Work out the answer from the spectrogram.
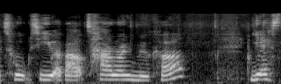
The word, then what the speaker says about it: Mucha: So first of all, I'm going to talk to you about tarot mucha. Yes, the word is mucha. It's not matcha or musha or musha. It is indeed mucha. The artist's surname is mucha.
